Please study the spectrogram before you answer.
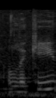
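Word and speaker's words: Luecke: please my name is lickey that's spelled l-u-e-c-k-e and I live at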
